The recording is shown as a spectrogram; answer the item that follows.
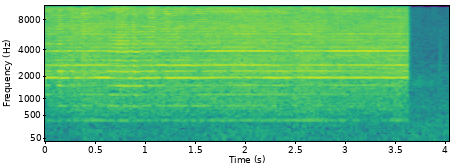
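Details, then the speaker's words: Steady high-pitched whirring and grinding of a surgical burr cutting the medial trochlear track through a jig on a sawbones model during patellofemoral joint replacement, stopping abruptly near the end. "So we run the B, lift the feet up, open the slot."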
